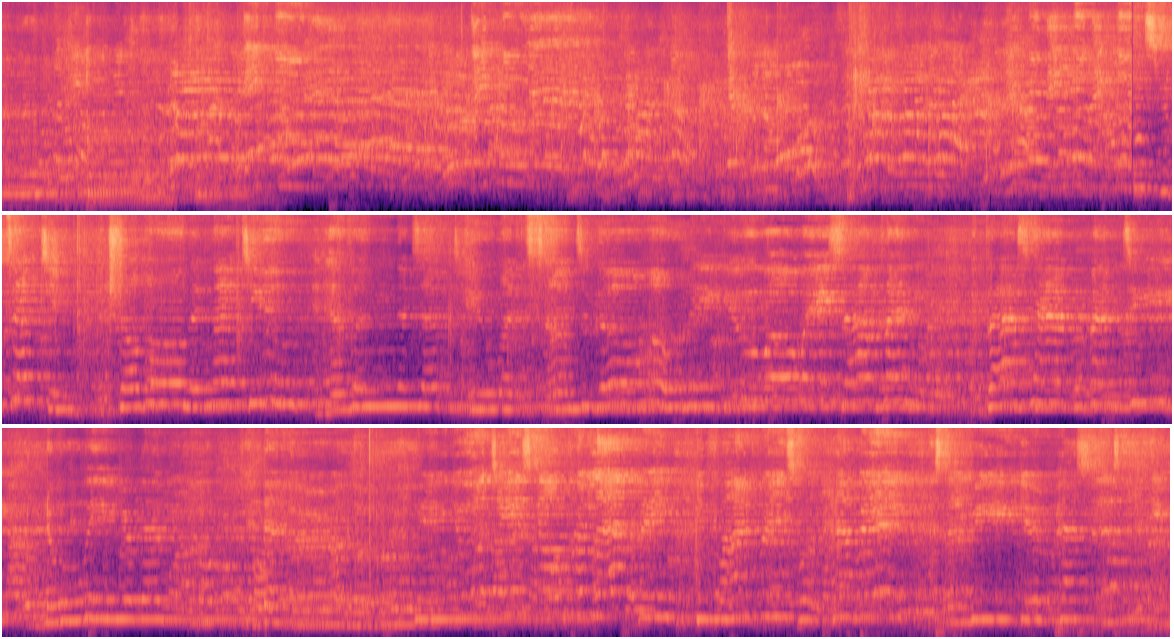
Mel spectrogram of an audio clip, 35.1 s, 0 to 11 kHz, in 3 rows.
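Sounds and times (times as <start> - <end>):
women singing a cappella: 10.6 - 35.0.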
